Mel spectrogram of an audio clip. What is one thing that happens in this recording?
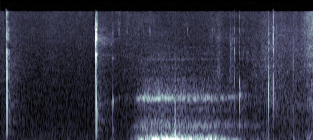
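A young woman speaks aloud close to a microphone.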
